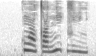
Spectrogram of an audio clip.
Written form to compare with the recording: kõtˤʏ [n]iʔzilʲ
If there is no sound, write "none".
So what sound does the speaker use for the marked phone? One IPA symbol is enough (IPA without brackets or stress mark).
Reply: n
